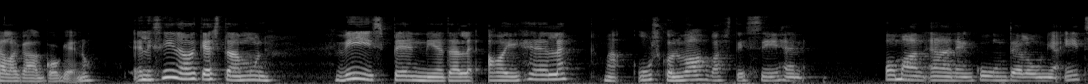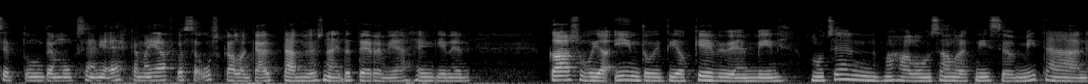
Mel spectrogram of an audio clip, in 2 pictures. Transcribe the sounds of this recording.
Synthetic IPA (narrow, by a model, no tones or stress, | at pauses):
ɑlɑkɑːŋkokḛnu | elisiːnæoikeːst̪ɑːmmun | ʋiːspenːiæt̪ælːeʔɑiheːlːemæuskonʋɑhʋɑst̪issiːhen | omɑnʔæːneŋkuːnt̪eluːnjɑ̰ʔit̪set̪ːunt̪emuksenjɑehkæmæjɑt̪kosːɑ̰ʔuskɑlːɑŋkæyt̪ːæːmmyøsnæit̪æt̪ermiæheŋkinen | kɑsʋujɑʔint̪uit̪iokeʋyemːin | mut̪senmæhɑluːnsɑnoet̪niːsːeommit̪æːn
